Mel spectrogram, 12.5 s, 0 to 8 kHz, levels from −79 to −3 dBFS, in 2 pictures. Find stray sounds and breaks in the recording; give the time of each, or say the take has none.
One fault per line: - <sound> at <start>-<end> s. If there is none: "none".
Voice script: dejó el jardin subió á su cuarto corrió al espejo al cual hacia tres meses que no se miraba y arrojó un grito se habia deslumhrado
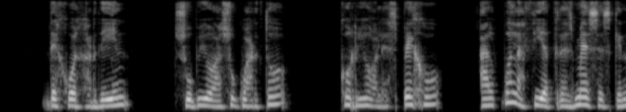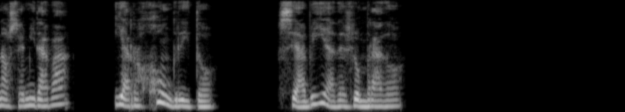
none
